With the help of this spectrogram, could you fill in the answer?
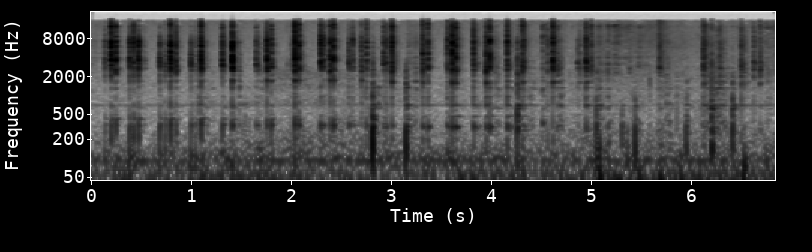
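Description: A round, hollow blue steel cookie tin is held on its edge while its lid is tapped quickly with fingertips and nails. The result is a dense, uneven patter of short, dry clicks with a bright edge over a low, hollow thump around 150 Hz. A faint steady metallic tone hangs beneath the taps, and each hit dies away almost at once.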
